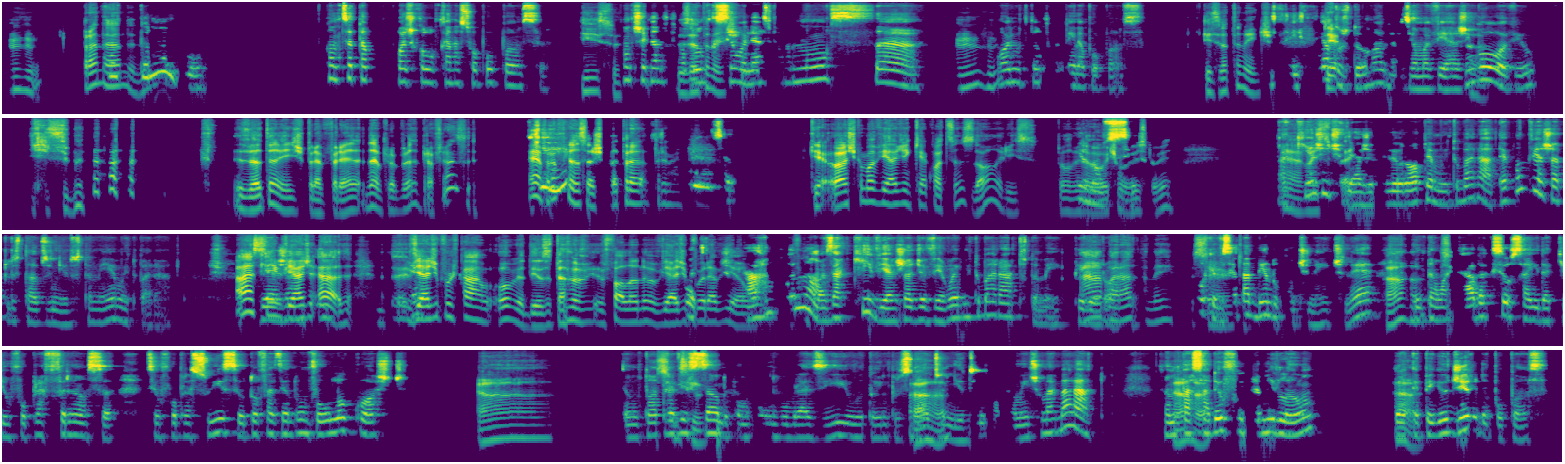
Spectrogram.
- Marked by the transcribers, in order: tapping; laughing while speaking: "Isso"; laugh; distorted speech; laugh; in English: "low cost"
- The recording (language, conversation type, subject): Portuguese, unstructured, Como você se sente ao ver sua poupança crescer?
